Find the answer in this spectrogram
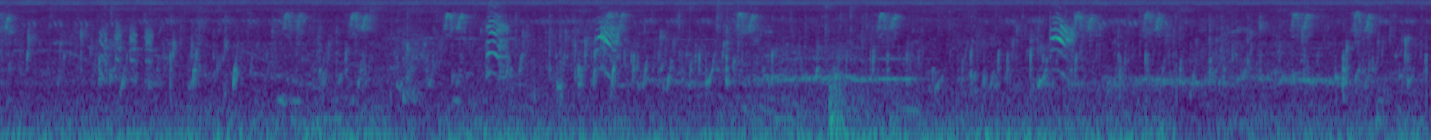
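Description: A few sharp, sweeping chirps from a spiny babbler fledgling, the loudest about eight seconds in, over a steady high hiss and light rustling in the grass.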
